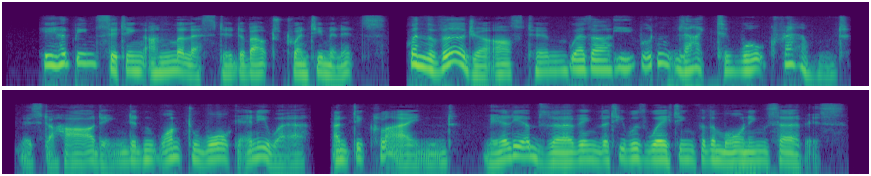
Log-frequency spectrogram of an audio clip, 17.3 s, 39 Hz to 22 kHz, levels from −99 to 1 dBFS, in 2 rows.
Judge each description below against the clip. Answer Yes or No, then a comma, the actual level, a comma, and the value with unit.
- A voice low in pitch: Yes, low, 120 Hz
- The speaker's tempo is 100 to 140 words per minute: Yes, slow, 135 wpm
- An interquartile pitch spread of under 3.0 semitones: No, average, 5.2 semitones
